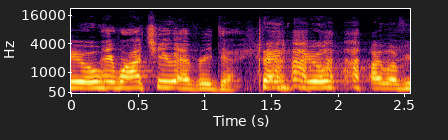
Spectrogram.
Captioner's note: laughs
